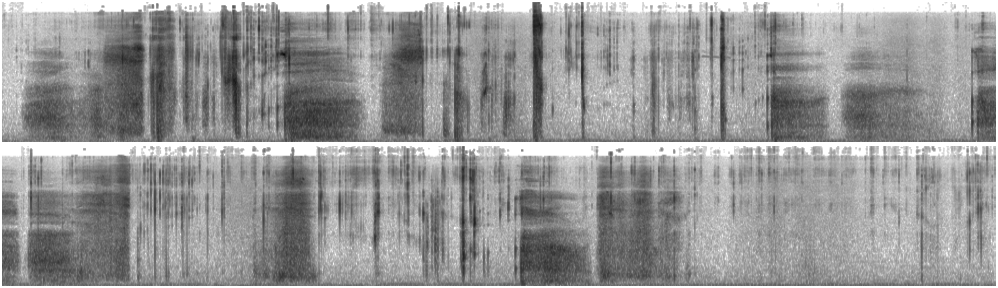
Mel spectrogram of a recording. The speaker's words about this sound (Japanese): 耳、舐められるの好きですか？耳に舌を差し込んで、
